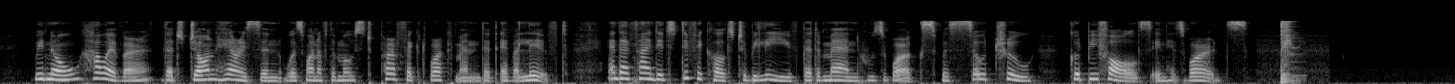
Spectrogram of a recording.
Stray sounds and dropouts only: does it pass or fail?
fail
